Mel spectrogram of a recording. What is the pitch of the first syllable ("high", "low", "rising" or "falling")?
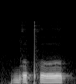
high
